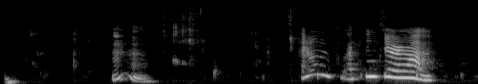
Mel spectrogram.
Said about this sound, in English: Okay, I'm eating one, but I don't know what flavor it is. So one is pico de gallo and one is jalapeno, the worst flavors ever.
